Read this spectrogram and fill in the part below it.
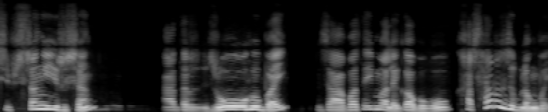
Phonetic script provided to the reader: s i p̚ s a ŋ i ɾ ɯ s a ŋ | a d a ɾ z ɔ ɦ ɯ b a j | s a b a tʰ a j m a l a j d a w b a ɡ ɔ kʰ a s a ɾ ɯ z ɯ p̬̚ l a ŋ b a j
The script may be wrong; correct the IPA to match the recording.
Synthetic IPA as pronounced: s i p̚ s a ŋ i ɾ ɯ s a ŋ | a d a ɾ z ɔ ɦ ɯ b a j | z a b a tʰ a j m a l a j ɡ a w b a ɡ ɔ kʰ a s a ɾ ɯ z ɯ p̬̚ l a ŋ b a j

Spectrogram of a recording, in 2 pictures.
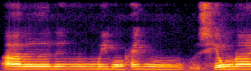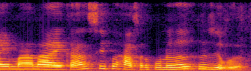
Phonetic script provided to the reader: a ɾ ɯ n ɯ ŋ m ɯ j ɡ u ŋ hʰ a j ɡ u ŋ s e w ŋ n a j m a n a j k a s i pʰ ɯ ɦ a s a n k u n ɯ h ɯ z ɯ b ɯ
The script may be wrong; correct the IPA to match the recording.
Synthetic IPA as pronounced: a ɾ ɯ n ɯ ŋ m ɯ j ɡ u ŋ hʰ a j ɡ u ŋ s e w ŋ n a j m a n a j k a s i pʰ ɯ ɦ a s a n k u n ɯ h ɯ z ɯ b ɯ

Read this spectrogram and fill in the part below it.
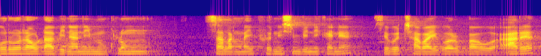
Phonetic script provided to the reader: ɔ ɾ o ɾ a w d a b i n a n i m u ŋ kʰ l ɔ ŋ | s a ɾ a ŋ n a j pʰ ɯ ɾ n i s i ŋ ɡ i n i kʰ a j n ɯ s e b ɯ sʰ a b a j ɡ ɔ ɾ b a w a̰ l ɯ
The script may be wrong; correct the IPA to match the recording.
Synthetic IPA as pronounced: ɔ ɾ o ɾ a w d a b i n a n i m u ŋ kʰ l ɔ ŋ | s a l a ŋ n a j pʰ ɯ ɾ n i s i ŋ b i n i kʰ a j n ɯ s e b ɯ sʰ a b a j ɡ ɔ ɾ b a w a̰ ɾ ɯ

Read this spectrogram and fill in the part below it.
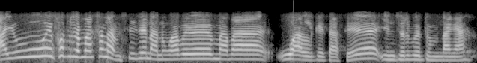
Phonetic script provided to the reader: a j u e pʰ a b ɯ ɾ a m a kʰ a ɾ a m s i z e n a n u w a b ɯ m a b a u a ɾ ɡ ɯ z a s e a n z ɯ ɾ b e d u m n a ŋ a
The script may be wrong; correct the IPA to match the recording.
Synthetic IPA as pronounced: a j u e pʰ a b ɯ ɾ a m a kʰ a l a m s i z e n a n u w a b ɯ m a b a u a l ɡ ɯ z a s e i n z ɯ ɾ b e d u m n a ŋ a

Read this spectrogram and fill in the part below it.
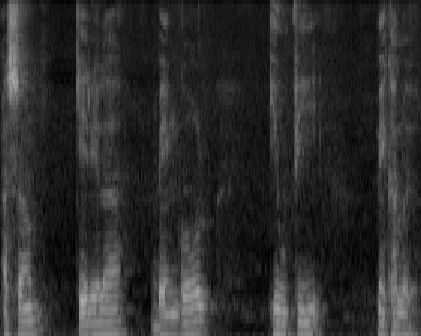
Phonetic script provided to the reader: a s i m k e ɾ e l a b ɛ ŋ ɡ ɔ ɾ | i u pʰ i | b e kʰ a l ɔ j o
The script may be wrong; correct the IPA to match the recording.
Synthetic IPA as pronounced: a s a m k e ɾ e l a b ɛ ŋ ɡ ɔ l | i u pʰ i | m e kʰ a l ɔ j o

